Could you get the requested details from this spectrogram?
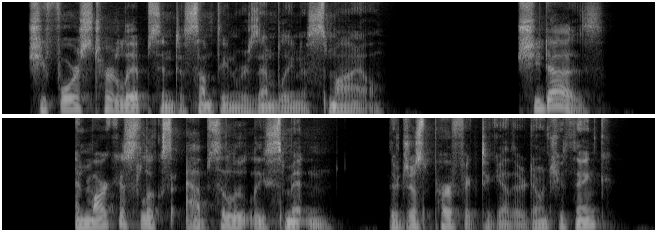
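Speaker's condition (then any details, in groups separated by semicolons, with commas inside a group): No condition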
